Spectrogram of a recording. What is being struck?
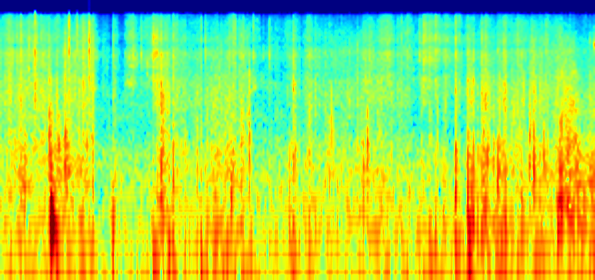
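Crumbled gym chalk powder and chunks.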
